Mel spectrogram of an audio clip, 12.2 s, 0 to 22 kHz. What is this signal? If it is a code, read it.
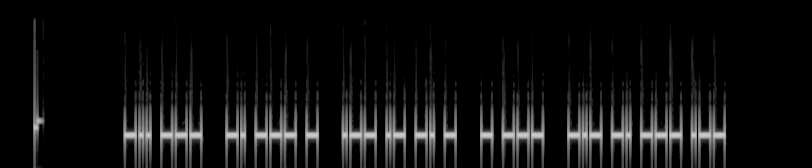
Morse code, heard as a keyed tone, about 22 wpm, 700 Hz. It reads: DO NOT WANT TO KNOW
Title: Sets of 5 Words Encore 22wpm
